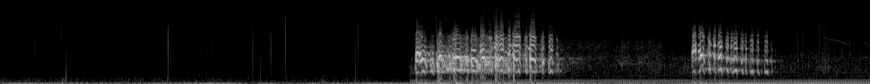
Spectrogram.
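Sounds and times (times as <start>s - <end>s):
steady low electrical hum: 0.0s - 8.7s
turkey gobbling: 2.8s - 8.7s.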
